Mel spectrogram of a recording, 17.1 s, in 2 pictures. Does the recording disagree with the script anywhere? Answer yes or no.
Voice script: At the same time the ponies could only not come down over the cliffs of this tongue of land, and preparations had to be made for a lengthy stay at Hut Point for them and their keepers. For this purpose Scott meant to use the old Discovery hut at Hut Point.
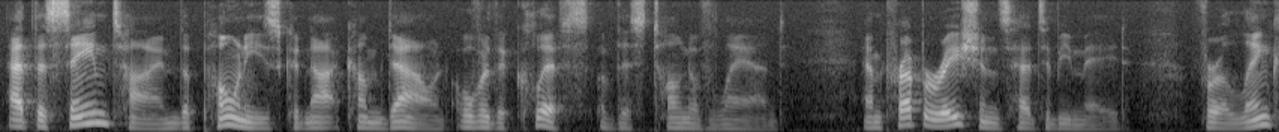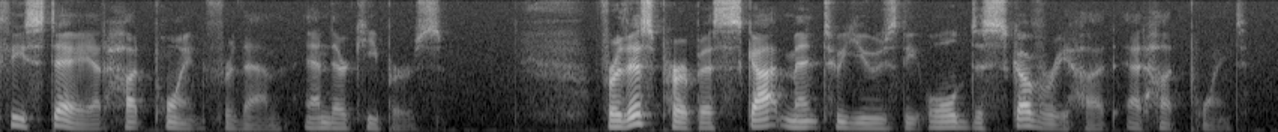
yes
